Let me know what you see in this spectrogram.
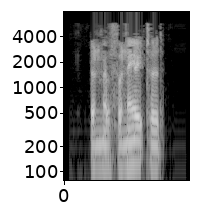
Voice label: "unhyphenated", english; adjectives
